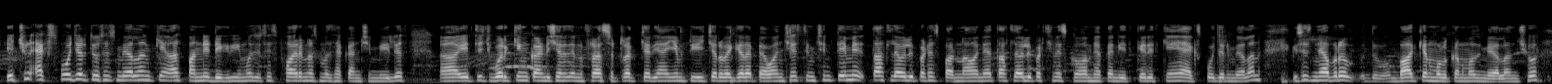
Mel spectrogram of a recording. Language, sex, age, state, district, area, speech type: Kashmiri, male, 18-30, Jammu and Kashmir, Kulgam, urban, spontaneous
